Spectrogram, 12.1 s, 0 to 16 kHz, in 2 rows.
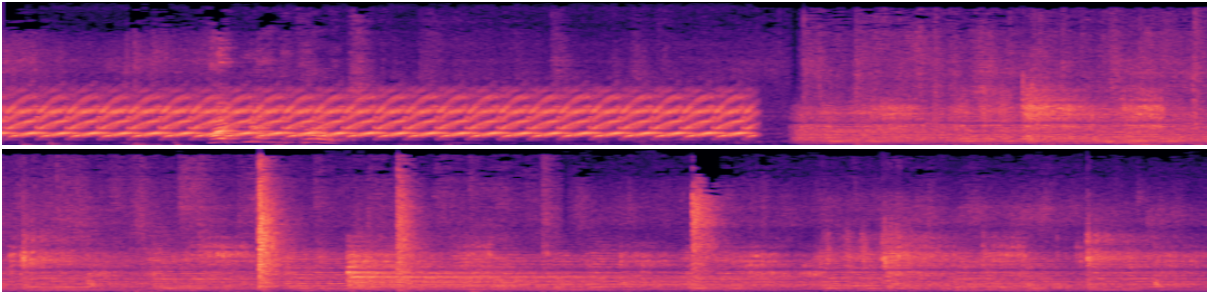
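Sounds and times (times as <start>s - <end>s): electronic warbling alarm: 0.0s - 3.8s
background music: 3.8s - 12.0s.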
